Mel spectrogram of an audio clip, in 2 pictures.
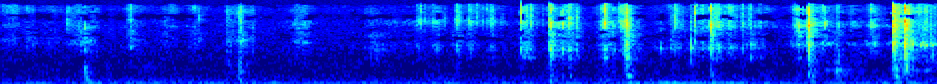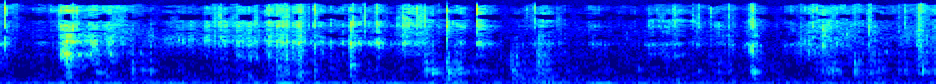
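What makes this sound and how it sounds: A metal blade scrapes chunks off a solid pink bar of soap held in the hand. The result is a quiet run of bright, crisp scraping and crackling strokes that come in uneven bursts, with a few sharper, louder cuts in the middle.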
